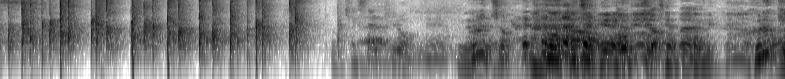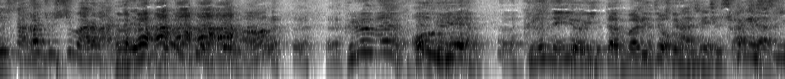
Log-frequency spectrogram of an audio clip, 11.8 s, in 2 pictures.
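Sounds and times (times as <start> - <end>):
hand clapping: 0.0 - 2.7
speech: 2.5 - 11.7
laughter: 3.6 - 10.3.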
